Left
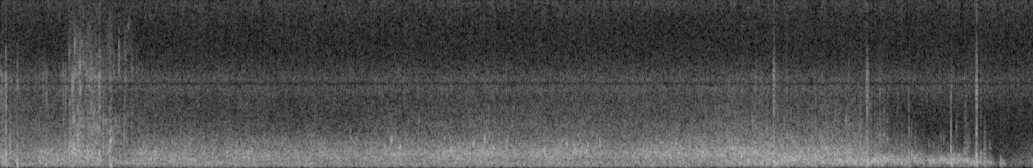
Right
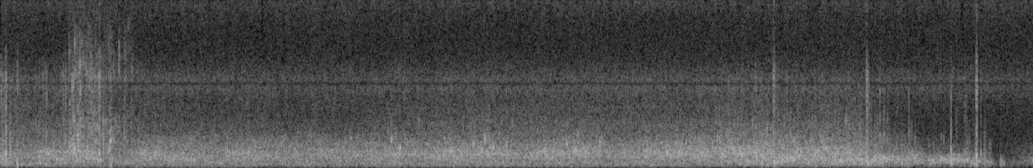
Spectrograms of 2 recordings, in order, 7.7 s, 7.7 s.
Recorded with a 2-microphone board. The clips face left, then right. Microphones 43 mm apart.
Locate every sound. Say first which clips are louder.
0.5 s a splash: left 3 dB; centre (ahead or behind)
